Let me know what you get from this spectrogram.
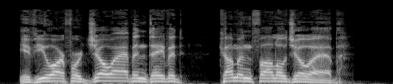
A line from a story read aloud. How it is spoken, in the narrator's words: One of Joab's young officers shouted to Amasa's troops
